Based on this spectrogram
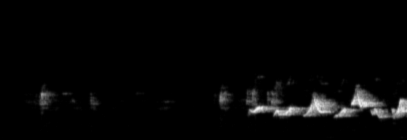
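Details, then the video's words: Young ringed ultramarine grosbeak (Passerina brissonii) in captivity giving its 'sobe e desce' Paraná song: a few isolated chirps, a pause, then a rapid bright warble of rising and falling notes to the end. "Azulão Sobe e Desce.(Bizulão) Filhote de alta genética. Canto Paraná."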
